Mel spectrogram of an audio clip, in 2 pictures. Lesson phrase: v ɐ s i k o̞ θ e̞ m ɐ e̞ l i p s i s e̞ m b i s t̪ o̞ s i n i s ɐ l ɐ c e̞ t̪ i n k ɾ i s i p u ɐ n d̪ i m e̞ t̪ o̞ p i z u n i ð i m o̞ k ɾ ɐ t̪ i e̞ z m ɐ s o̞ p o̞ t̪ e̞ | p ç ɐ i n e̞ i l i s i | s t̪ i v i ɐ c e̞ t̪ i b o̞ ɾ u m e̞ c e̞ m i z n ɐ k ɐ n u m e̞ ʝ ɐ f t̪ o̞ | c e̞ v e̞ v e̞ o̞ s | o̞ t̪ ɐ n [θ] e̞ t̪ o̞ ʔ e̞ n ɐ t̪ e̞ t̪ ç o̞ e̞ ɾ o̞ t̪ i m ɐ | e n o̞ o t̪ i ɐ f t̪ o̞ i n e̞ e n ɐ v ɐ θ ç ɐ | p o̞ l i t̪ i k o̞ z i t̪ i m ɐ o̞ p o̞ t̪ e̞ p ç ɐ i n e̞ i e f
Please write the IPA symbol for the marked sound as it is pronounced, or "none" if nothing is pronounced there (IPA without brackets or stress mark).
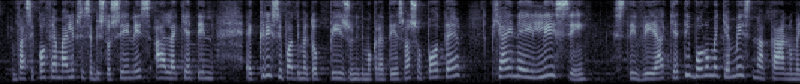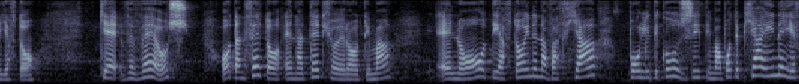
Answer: θ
